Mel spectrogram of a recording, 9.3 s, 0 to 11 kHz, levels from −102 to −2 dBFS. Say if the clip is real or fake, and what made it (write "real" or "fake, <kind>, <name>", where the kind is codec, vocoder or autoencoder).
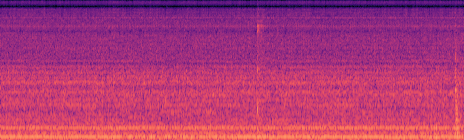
fake, vocoder, WaveNeXt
